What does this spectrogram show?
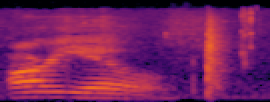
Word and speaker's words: Ariel: It's Ariel. So if you've been saying it wrong, say it right now.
